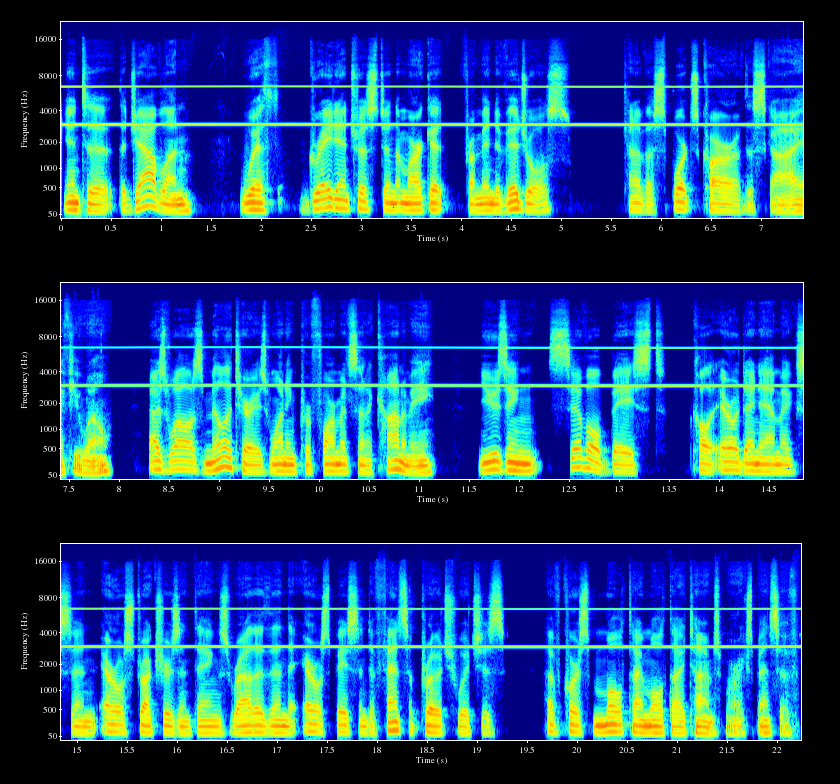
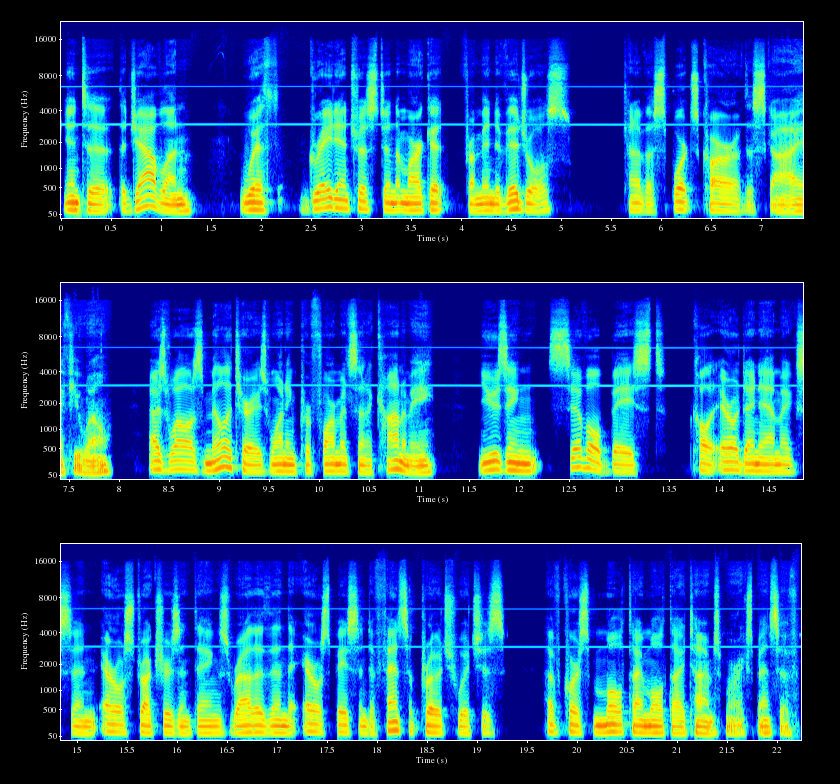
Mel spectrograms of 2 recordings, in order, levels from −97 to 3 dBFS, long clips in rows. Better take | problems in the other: second | high-pitched whine; loud; throughout; 3 kHz, 9 dB below the speech; faint in the second

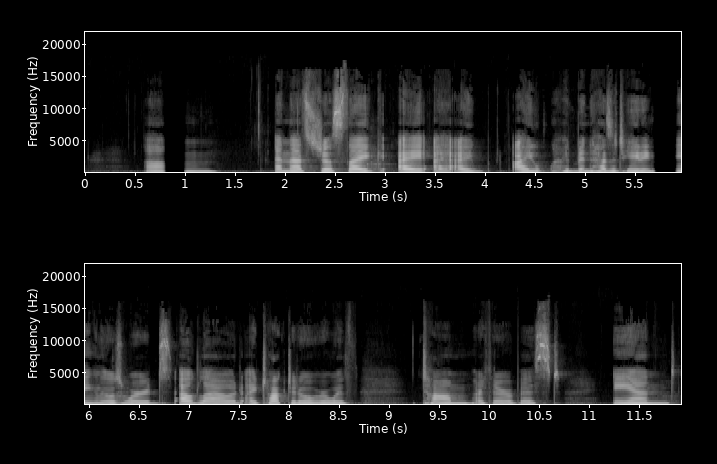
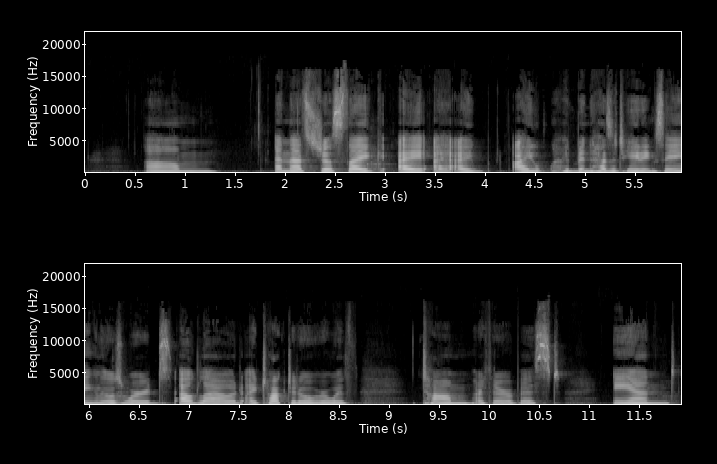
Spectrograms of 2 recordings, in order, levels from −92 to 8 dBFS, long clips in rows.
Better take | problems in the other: second | audio cutting out; at 1 s and at 5.5 s

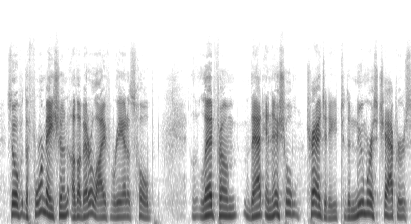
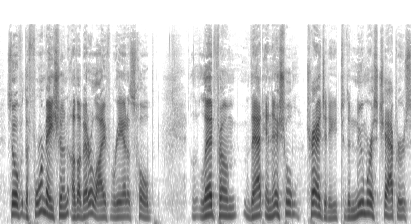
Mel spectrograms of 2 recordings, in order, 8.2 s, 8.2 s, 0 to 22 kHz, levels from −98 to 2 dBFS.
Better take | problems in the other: second | muffled; very; fading above 2 kHz

